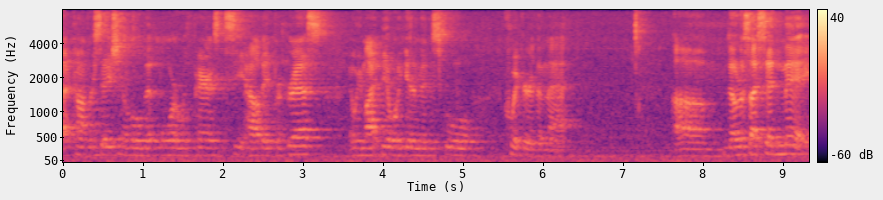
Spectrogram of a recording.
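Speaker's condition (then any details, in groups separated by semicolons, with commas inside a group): No condition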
